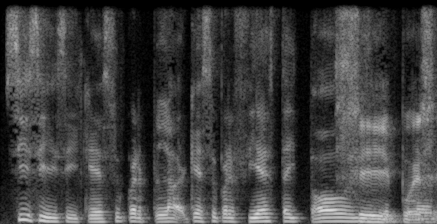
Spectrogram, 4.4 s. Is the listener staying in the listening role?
No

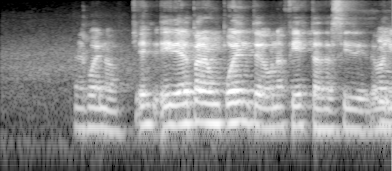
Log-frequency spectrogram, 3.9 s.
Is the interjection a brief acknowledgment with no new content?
No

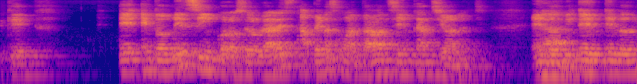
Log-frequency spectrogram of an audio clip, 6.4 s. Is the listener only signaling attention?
Yes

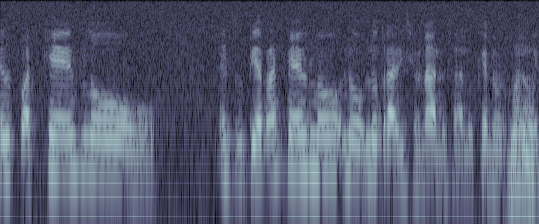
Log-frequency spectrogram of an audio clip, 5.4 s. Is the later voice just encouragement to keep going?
No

